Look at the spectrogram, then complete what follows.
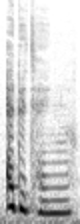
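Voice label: "editing", American English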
